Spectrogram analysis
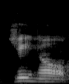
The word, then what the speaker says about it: genome: mentioned that one but genome I have a hell of a time putting the accident on the first syllable but that is a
